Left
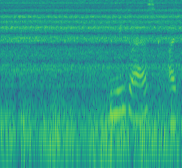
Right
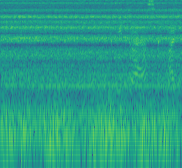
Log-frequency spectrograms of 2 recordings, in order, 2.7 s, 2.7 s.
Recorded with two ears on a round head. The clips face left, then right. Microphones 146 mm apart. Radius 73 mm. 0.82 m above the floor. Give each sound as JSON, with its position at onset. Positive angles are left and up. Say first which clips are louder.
{"t": 0.0, "sound": "a drone", "louder": "right 2 dB", "side_deg": -75}
{"t": 1.6, "sound": "a woman speaking", "louder": "left 8 dB", "side_deg": 35}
